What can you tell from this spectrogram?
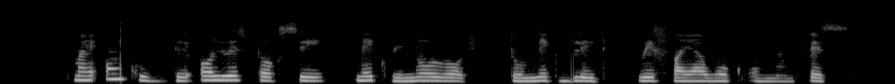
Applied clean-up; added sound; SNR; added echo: none; none; none; none.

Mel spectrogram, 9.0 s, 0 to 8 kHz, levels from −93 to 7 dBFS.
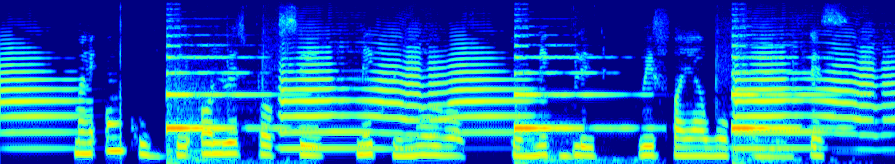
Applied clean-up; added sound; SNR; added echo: classical method spectral subtraction.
